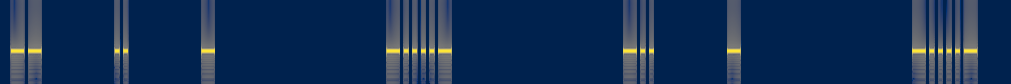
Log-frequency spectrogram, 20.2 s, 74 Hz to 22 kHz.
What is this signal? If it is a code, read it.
Morse code, heard as a keyed tone, about 14 wpm, spaced as for 5 wpm, 700 Hz. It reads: MIT - DT -
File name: Morsekurs / Witze / Witz 30. April 2019, 25 F70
